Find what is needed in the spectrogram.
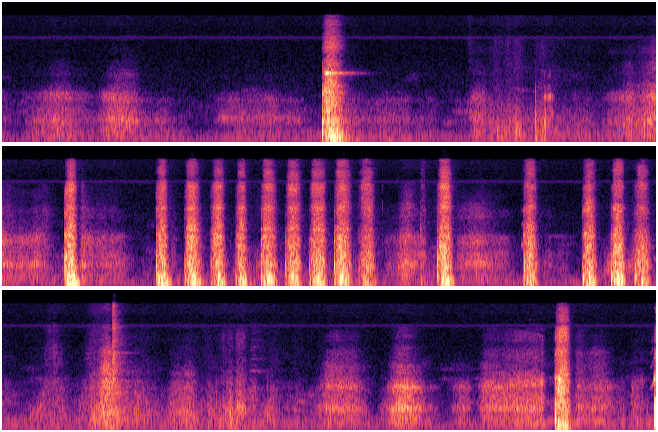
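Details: Long induced sneezing fit: many sharp sneezes in quick succession, with sniffing and breathy inhalations between them.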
